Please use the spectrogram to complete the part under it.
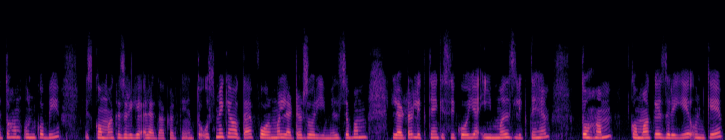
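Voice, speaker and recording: Higher-pitched woman lecturing on grammar. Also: darkish tone, dry recording, lo-fi sound. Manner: explains in Urdu-flavored Hindi, reading English example sentences slowly; asks the class questions and answers them herself. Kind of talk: recorded online lecture.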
